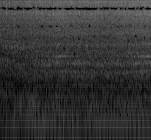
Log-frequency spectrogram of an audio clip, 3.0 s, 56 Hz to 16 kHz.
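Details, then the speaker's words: 2007 Honda Accord 4-cylinder after replacing the bad low-pressure power steering hose O-ring: steady low idle while the wheel is turned, no whine from the pump, reservoir bubbles gone. "no whining whatsoever and another indicator that you repaired it is those bubbles are all gone"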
